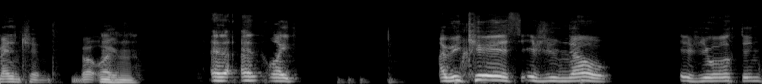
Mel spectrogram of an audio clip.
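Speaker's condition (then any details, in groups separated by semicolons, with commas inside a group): Cerebral palsy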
